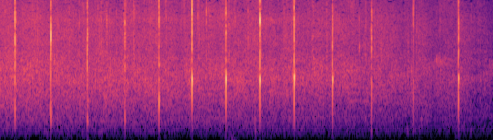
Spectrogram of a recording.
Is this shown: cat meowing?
no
